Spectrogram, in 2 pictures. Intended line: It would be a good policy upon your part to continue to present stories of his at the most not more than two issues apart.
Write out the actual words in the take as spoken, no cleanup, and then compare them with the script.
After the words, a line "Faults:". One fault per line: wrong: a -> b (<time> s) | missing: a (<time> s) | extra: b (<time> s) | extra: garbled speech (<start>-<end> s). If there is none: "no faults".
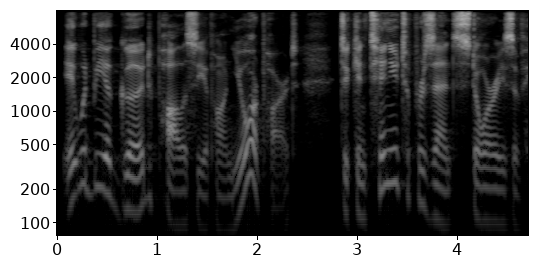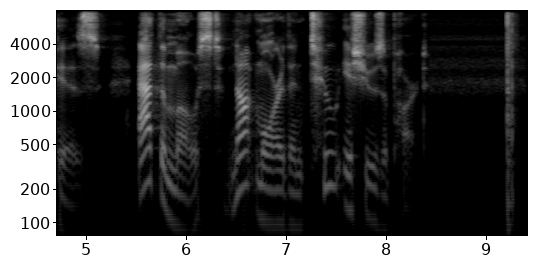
It would be a good policy upon your part to continue to present stories of his at the most not more than two issues apart.
Faults:
no faults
